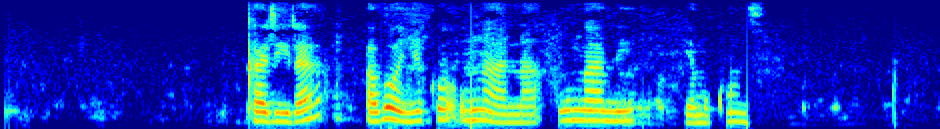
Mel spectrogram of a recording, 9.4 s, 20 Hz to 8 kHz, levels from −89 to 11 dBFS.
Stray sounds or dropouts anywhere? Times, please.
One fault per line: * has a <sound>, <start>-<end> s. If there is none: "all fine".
all fine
